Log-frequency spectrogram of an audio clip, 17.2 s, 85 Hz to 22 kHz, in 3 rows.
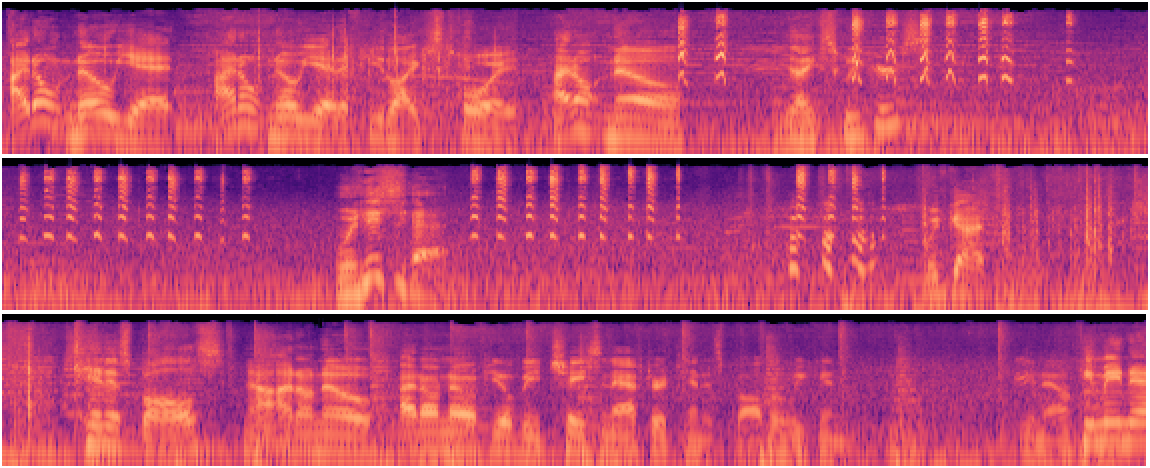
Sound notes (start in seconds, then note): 2.9 toy squeaks; 9.4 laughs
